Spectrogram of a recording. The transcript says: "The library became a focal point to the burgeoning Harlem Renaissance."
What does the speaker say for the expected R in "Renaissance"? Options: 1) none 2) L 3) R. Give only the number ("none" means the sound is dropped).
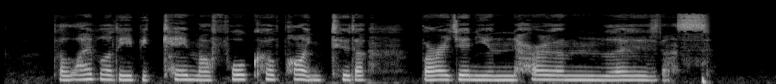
2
